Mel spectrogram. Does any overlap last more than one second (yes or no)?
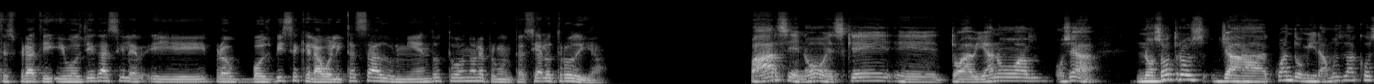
no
